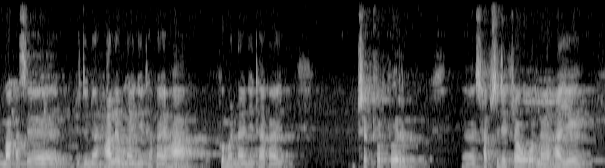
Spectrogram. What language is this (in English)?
Bodo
